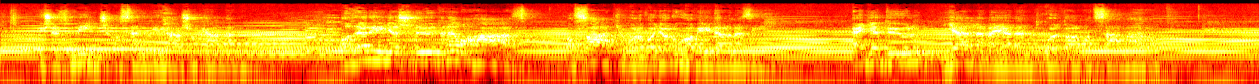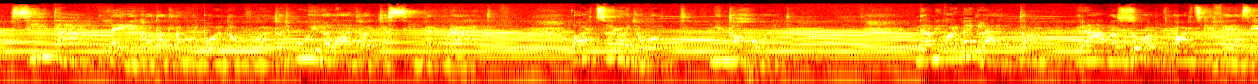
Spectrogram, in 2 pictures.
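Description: Live Indian-style music: a sliding, ornamented melody over a steady held drone, with a violin among the instruments.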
